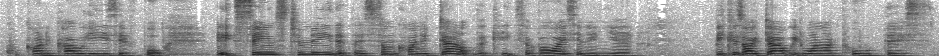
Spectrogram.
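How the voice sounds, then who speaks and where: Woman card reader, higher pitch, gentle rambling rune reading, a touch off-mic. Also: little pitch movement, a little slow, distant mic, poor audio.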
